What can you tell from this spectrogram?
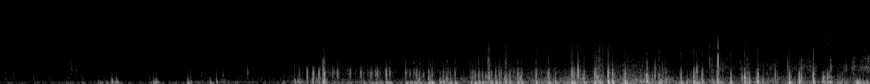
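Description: Wind buffeting the phone's microphone: a low rumble with crackles, light gusts at first, turning much heavier about three seconds in.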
